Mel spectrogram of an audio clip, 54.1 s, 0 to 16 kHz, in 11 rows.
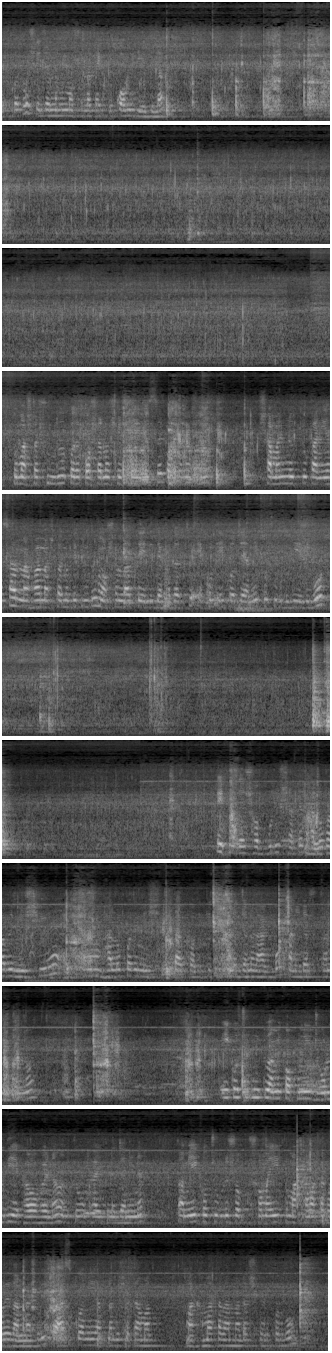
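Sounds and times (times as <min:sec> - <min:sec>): bubbling sizzle in a pot: 0:00.0 - 0:54.0
spoon scraping a pot: 0:03.1 - 0:05.2, 0:16.4 - 0:18.2, 0:35.3 - 0:36.0, 0:36.8 - 0:39.8, 0:40.6 - 0:41.3, 0:42.0 - 0:42.5, 0:48.7 - 0:50.3.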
